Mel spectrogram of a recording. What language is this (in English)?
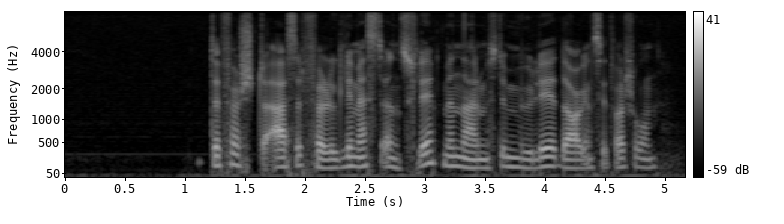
Norwegian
